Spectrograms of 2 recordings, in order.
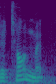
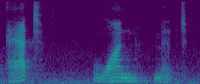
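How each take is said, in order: First: It is said as one ordinary word. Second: It is split into 'at', 'one', 'ment'. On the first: "the word atonement" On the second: "a re-pronunciation of the word atonement"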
